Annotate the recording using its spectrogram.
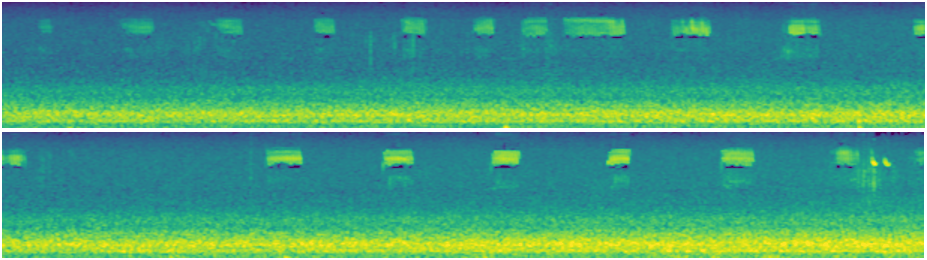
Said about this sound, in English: juvenile dorsalis junco, and at least one adult. Juvenile is making sort of a buzzy call as it follows the adult around and begs from it.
